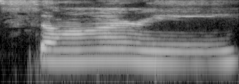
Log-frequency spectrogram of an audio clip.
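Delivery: dismissive, condescending, drawn-out sorry. Demonstrating how the word can sound: condescending sorry. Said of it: "It kind of sounds condescending".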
